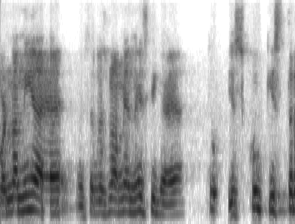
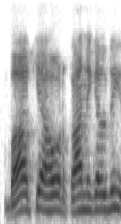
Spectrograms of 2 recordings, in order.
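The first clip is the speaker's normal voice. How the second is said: ordinary delivery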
